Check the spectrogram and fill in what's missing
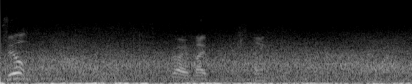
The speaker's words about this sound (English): Windy. I'm outside. I'm not in some church building.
